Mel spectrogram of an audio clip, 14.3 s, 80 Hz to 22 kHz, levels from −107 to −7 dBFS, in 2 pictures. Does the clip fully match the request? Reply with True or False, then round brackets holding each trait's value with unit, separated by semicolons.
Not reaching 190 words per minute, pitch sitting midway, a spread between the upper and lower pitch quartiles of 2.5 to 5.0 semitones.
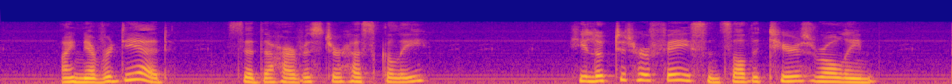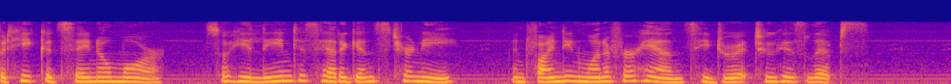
False (180 wpm; 200 Hz; 2.9 semitones)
